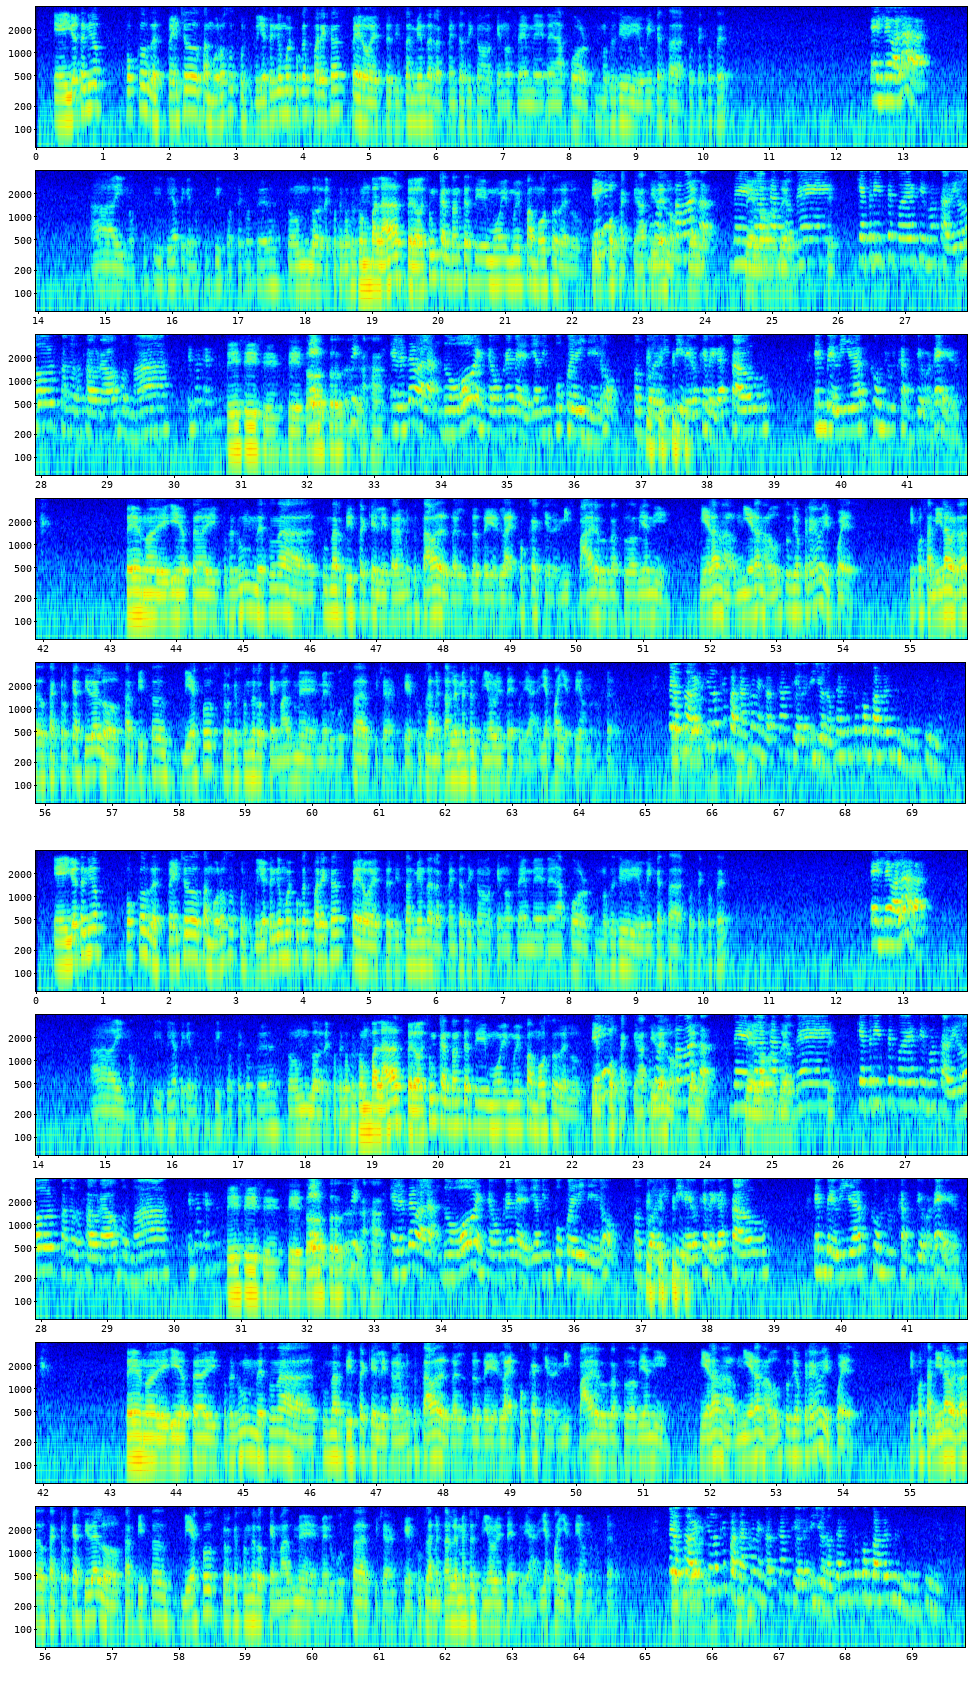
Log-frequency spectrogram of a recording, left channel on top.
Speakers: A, on the right; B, on the right.
A: eh, yo he tenido pocos despechos amorosos porque pues yo he tenido muy pocas parejas, pero este sí también de repente así como que no sé, me me da por, no sé si ubicas a José José.
B: El de baladas,
A: Ay, no sé si, fíjate que no sé si José José son, lo de José José son baladas, pero es un cantante así muy, muy famoso de los
B: sí,
A: tiempos, ac- así
B: muy
A: de
B: famosas,
A: los, del,
B: de,
A: de
B: de
A: los,
B: la canción
A: del...
B: de
A: sí.
B: Qué triste fue decirnos adiós cuando nos adorábamos más. Esa, esa,
A: Sí, sí, sí, sí, todos,
B: Él,
A: todos,
B: sí,
A: eh, ajá.
B: él es de bala. No, ese hombre me debía a mí un poco de dinero, con todo
A: <laughs>
B: el dinero que me he gastado en bebidas con sus canciones.
A: Sí, no, y, y, o sea, y pues es un, es una, es un artista que literalmente estaba desde el- desde la época que mis padres, o sea, todavía ni, ni eran, a- ni eran adultos, yo creo, y pues, y pues a mí la verdad, o sea, creo que así de los artistas viejos, creo que son de los que más me, me gusta escuchar, que pues lamentablemente el señor ahorita pues ya, ya falleció, ¿no? Pero,
B: Pero
A: pero
B: ¿sabes
A: pues la verdad.
B: qué es lo que pasa
A: ujú,
B: con esas canciones? Yo no sé si tú compartes mi misma opinión,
